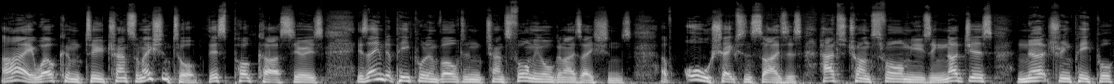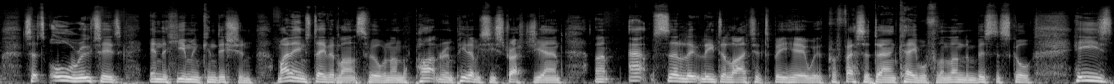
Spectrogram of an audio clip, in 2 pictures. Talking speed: 170 wpm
